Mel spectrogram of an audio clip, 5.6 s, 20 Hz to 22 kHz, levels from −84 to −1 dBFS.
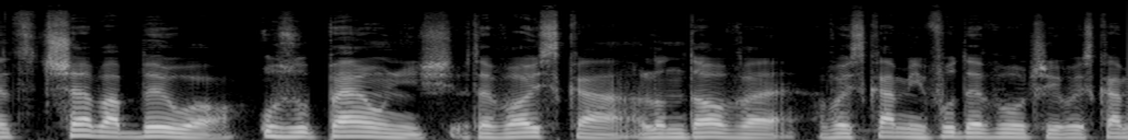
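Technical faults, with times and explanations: No technical faults can be heard in this speech clip. Nothing in it calls for a time or an explanation.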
